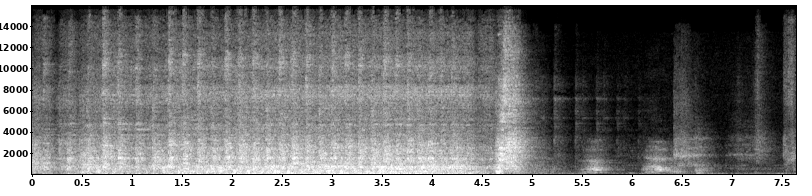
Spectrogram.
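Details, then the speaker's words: Ford Model T cold start on a warm day: fires and runs rough and fast about five seconds, then cuts out and coasts to silence; spark advanced too quickly, stalling. "Advance the spark too quick let's have another gu"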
